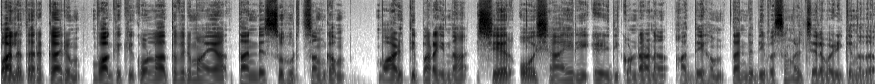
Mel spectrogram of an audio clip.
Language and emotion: Malayalam, neutral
